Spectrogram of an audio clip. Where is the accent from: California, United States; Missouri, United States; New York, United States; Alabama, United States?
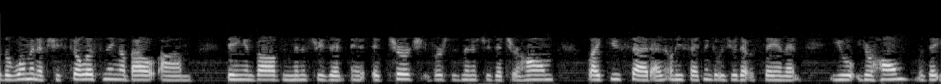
New York, United States; Hi. I'm from New York.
